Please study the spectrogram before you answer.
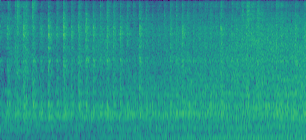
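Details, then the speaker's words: Eskimo two-speed box fan running. A low hum with light, regular ticking about three times a second, only when the fan is spinning. Nothing is visible in the cage; owner suspects something loose in the motor. "there's like something like rattling around in there. I'm not sure what to do about it. But I don't see really anything in the cage. It's gotta be in the motor or something."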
